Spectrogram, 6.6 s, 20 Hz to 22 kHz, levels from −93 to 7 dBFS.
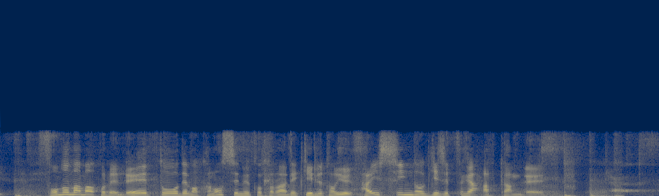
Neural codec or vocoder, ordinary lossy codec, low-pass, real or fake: codec, 16 kHz, 0.8 kbps, ZipCodec; none; 7.2 kHz; fake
